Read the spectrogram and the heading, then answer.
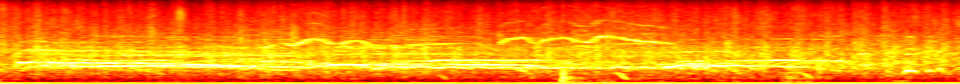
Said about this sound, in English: please make it known by way of applause.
